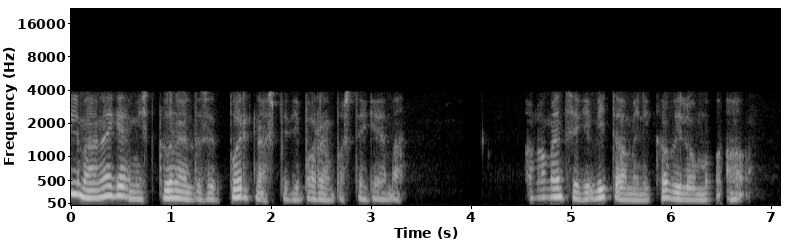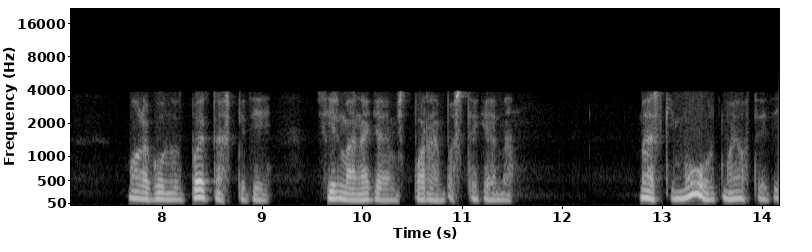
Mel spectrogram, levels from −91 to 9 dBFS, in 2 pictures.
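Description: A speech recording carried over a call path, band-limited with nothing above 4 kHz, which fits G.711 mu-law at 64 kbps. It has several jitter-buffer faults. Two short stalls from a late packet occur, at 6.36 to 6.49 s and 10.22 to 10.30 s. Each time the buffer ran dry and the receiver held the last sound, for 99 ms and then 45 ms, before resuming where it left off. Nothing is lost, but a sound lingers unnaturally. On a spectrogram this shows as flat, repeated harmonic bands, and on the waveform as a run of near-identical cycles. Right after the first stall, a skip ahead at 6.50 to 6.56 s drops roughly 70 ms as the buffer sheds the built-up delay. The playback jumps straight to later audio, which appears as an abrupt splice where the spectral pattern changes discontinuously. A jitter buffer slow-down from 6.97 to 7.23 s repeats pitch periods to rebuild the reserve, adding 52 ms and playing at 83% speed at unchanged pitch. 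The spectrogram shows stretched formants with evenly spaced harmonics, and the waveform shows periodic, cloned cycles.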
